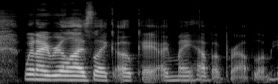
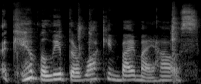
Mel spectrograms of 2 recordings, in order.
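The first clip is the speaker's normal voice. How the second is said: put-on huffy complaining tone; 4 dB quieter than usual. Speaking for him as people walk by the house: imitating a huffy grumble. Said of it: "he gets all huffy".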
